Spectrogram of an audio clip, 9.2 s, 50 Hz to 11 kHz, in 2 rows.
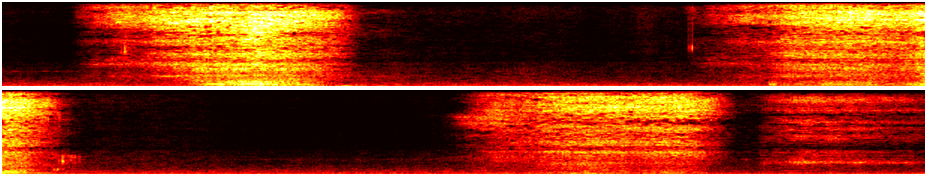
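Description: Three slow, airy, hissing snore breaths about 3 seconds apart, roughly 18 per minute, with quiet pauses between. Sleep snoring.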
